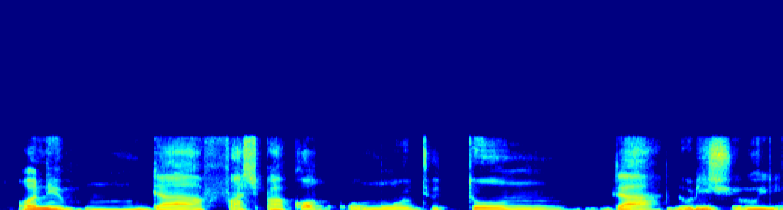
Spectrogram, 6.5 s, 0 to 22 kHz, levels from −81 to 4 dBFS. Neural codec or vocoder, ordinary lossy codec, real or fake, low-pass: codec, 16 kHz, 2 kbps, X-Codec, HuBERT features, trained on balanced general audio; none; fake; none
